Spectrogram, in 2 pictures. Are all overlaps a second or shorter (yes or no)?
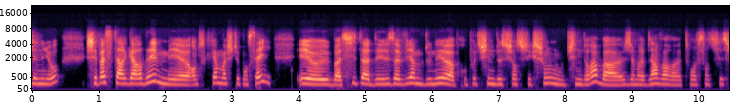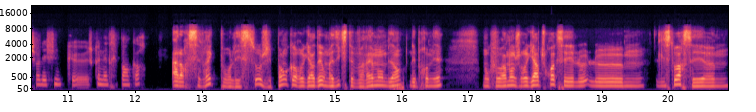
yes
